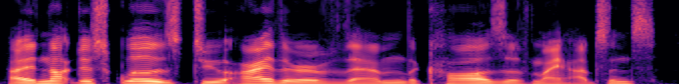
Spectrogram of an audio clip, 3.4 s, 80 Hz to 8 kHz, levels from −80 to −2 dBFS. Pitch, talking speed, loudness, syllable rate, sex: 140 Hz, 230 wpm, -17 LUFS, 6.0 syllables/s, male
